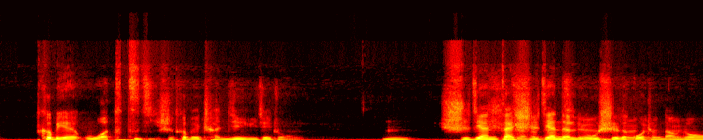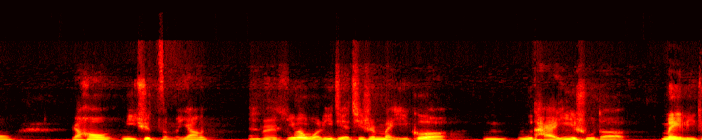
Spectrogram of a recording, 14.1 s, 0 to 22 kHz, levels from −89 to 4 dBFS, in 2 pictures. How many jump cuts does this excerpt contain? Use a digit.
1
